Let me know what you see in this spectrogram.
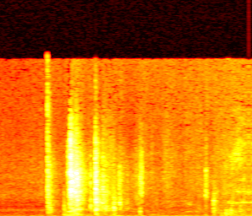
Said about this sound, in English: And slams out of the room.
